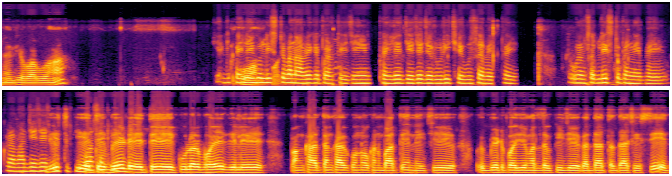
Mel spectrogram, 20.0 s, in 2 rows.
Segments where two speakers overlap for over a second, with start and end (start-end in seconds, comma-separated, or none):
none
